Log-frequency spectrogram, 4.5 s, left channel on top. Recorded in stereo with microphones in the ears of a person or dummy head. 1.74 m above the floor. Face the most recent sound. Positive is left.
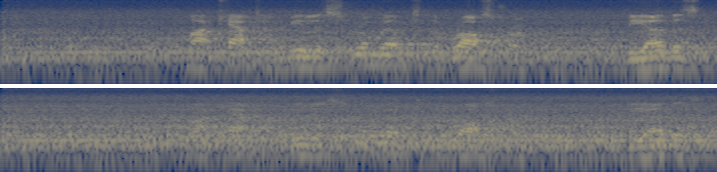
turn(degrees=50)  # may be behind; listen again after turning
